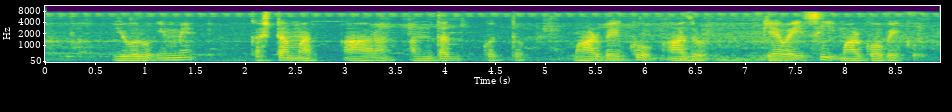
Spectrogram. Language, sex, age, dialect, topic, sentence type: Kannada, female, 25-30, Northeastern, banking, statement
